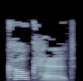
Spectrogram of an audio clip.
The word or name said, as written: cokehead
